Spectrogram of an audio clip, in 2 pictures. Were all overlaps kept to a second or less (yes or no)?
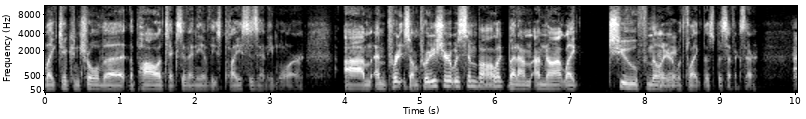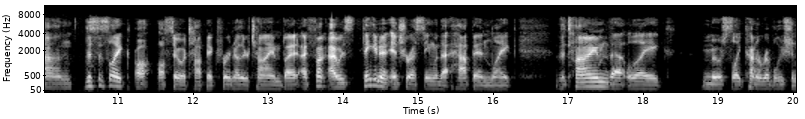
yes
